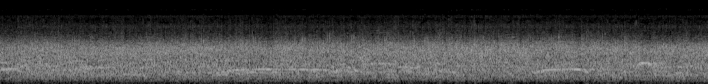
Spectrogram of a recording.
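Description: Audience applauding steadily, with a few brief cheers heard over it.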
